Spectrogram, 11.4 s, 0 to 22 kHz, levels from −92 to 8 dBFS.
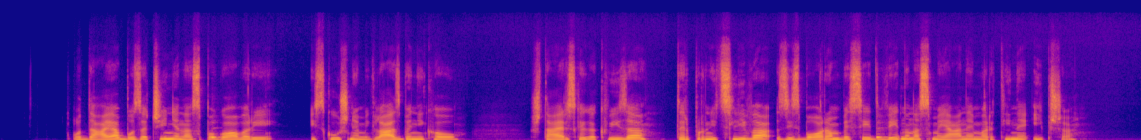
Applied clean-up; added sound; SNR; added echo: neural mask model RNNoise.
